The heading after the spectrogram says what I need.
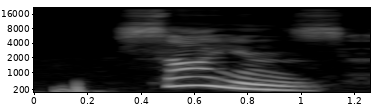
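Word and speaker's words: signs: نورث نورث نورث نورث علامات ساينز سينز الجي في النص ما بنطقها سينز مخطوطه او وثيقه يلا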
